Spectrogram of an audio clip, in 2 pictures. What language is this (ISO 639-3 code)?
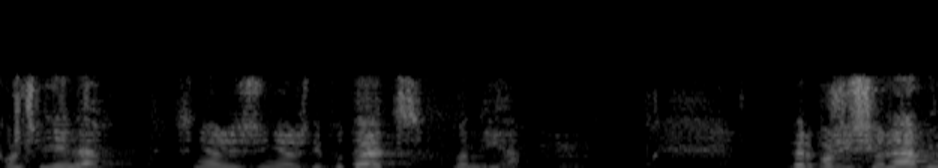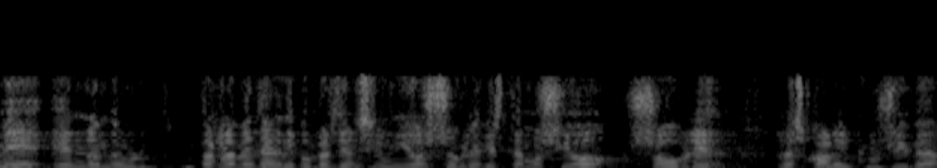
cat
